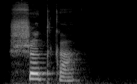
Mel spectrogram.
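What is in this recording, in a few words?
"щӧтка", Komi, female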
